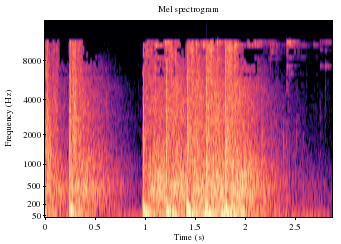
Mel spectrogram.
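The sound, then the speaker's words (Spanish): Gunshots at a shooting gallery: a few sharp, loud reports with ringing decays, the second blast opening a rapid run of further shots that fades away. “Disparan en una galería de tiro.”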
